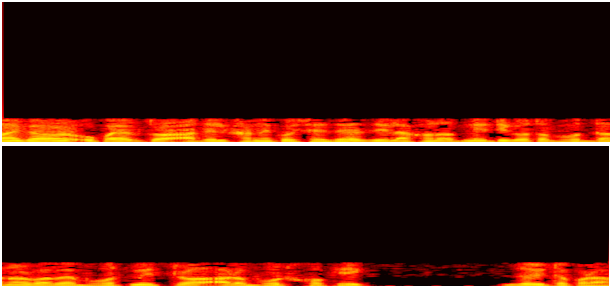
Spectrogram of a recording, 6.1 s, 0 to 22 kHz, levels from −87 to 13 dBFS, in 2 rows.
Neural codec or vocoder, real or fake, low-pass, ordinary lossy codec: none; real; 3.6 kHz; none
